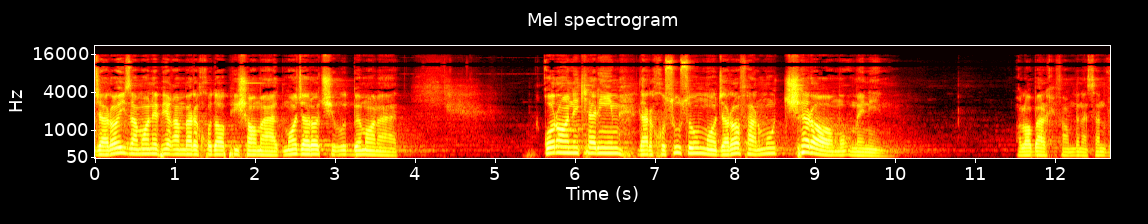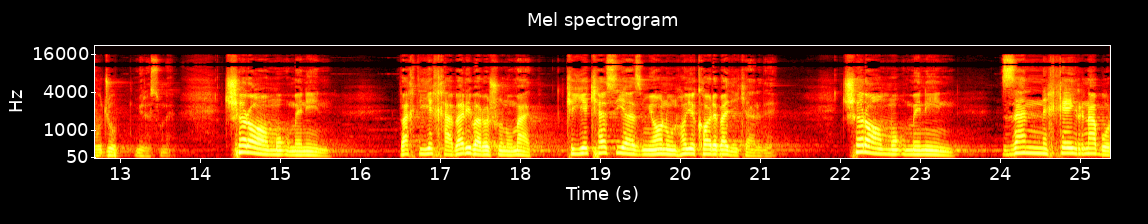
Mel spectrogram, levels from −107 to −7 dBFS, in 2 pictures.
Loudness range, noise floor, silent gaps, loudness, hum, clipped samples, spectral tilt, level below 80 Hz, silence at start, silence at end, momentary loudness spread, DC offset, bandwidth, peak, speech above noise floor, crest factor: 8 LU; -67 dBFS; none; -19 LUFS; none; under 0.1%; -4.5 dB/octave; -58 dBFS; 0 s; 0 s; 14 LU; under 0.1%; 16 kHz; -4 dBFS; 48 dB; 18 dB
